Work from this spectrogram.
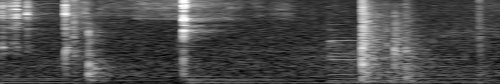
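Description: A knife taps and clicks sharply against a cutting board while a jalapeno is cut for guacamole, giving several separate close knocks at an uneven pace with quiet gaps between them.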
